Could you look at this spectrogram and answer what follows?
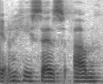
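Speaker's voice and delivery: usual speaking voice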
